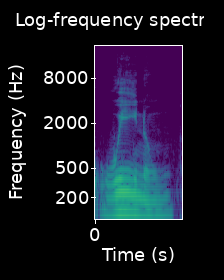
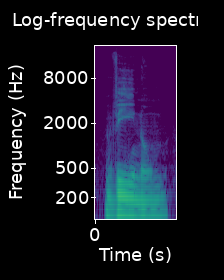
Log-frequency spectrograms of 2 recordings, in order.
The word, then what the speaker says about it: vinum: English, and that's because most likely they were pronouncing it with a W, vallum or vinum, rather than vallum, vinum.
